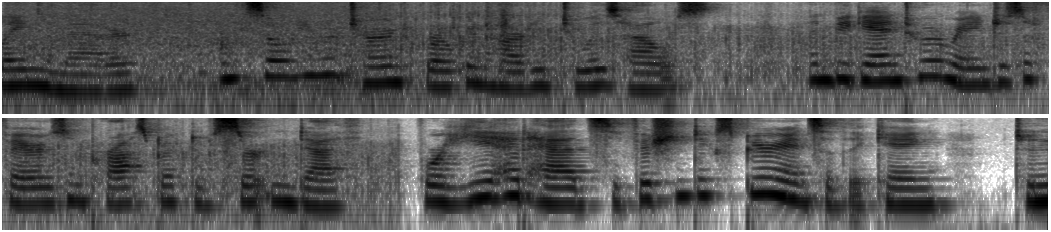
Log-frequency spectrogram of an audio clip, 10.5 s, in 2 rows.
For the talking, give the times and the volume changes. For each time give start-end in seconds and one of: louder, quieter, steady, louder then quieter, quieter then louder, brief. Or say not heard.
0.0-10.4 steady.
